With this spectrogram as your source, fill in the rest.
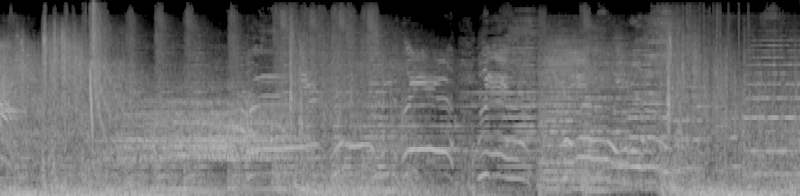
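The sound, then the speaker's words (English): Missile fire and explosions from the Condor Galactazord in missile mode: a loud, dense, continuous barrage of blasts and crashes, laced with whooshing, swooping tones. “Condor Galactazord. Missile mode,”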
